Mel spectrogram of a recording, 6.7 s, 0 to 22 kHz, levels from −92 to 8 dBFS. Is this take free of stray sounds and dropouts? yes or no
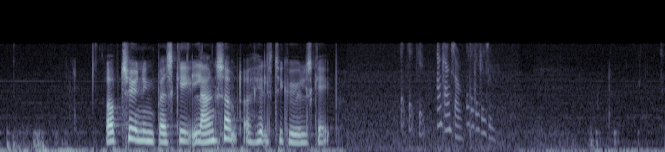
no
